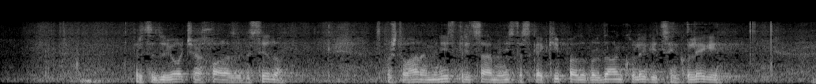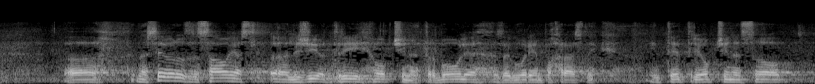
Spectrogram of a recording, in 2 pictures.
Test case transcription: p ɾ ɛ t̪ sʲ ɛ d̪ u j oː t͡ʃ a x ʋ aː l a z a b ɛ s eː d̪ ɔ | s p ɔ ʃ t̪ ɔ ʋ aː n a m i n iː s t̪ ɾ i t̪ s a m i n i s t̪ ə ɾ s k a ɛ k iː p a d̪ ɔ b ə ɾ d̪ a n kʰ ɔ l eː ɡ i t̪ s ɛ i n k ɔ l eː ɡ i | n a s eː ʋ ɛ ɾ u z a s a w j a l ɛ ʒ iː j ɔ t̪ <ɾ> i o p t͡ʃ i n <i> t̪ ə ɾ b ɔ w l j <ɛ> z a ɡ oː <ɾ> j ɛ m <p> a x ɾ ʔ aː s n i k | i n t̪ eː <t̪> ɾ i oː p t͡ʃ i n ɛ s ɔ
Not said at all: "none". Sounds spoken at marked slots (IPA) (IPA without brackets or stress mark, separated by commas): ɾ, ɛ, ɛ, ɾ, p, t̪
